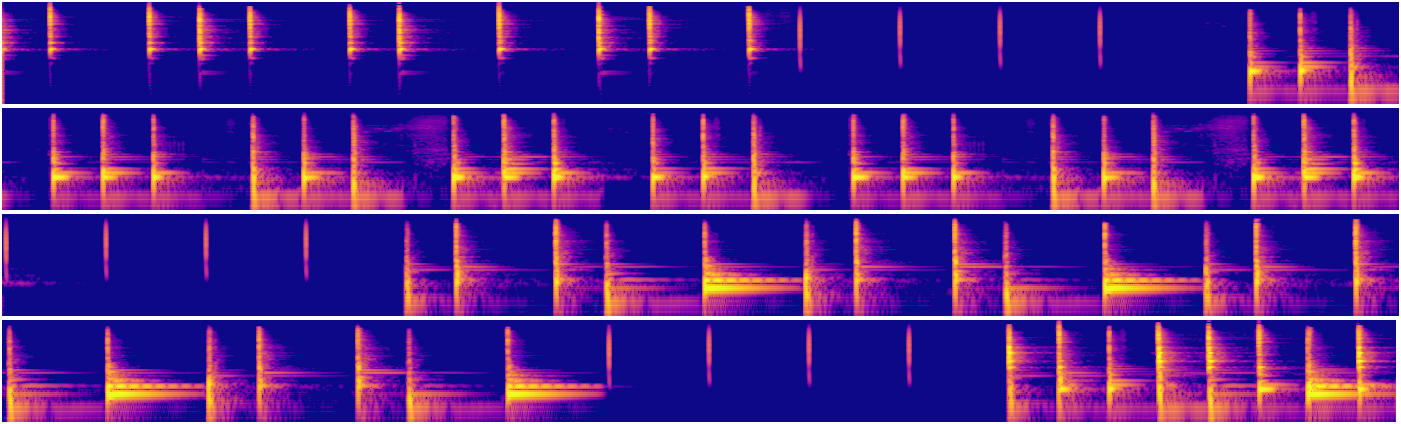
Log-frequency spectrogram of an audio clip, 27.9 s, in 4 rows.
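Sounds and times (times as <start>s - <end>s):
Latin American rumba yambu rhythm: 6.2s - 14.0s, 16.0s - 24.0s, 26.0s - 27.9s.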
